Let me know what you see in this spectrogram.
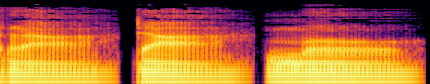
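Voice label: "ratamo", concatenated syllables; Affixing experiment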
